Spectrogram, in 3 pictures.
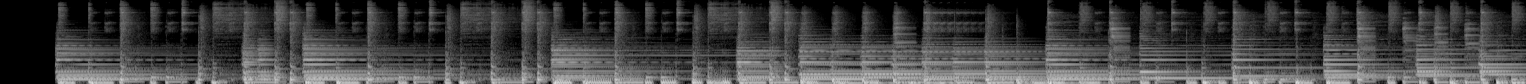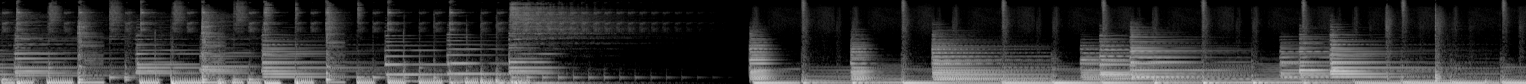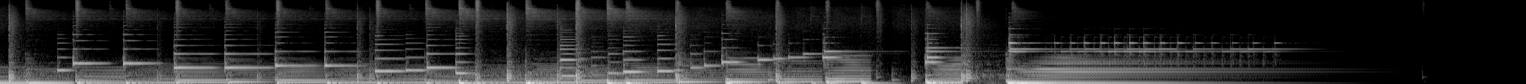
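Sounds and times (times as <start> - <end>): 
large bass splits: 0.6 - 21.2, 22.8 - 43.3.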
